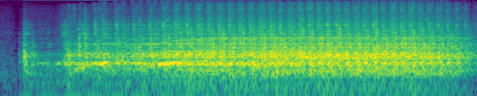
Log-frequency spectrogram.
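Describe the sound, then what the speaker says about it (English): A sewing machine hems the front edge of a doll jacket, one continuous close, loud run of rapid stitching that starts abruptly and holds steady for several seconds. "we're going to start by hemming straight down the two front sides"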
